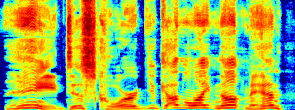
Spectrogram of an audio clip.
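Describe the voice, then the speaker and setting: A man playing a laid-back, brotherly male unicorn soldier in an animated radio play, talking casually like a dude. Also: high voice, measured pace, dry recording, studio quality, exaggerated voice. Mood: laid-back, coaxing.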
